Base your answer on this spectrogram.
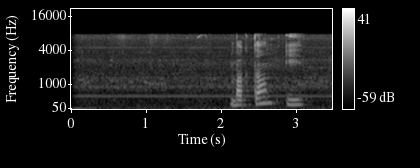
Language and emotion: Russian, neutral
